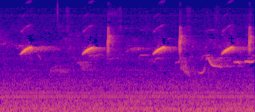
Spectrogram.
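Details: A common redstart sings four times, each phrase a pure rising whistle ending in a quick downslurred twitter, spaced under a second apart, low hum beneath.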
